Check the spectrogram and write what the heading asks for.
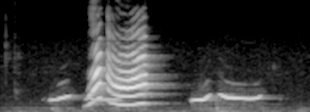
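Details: Pet Indian ringneck parrot indoors, said to talk nonstop and say "mummy": a short rising note, then a loud, rich, wavering two-part vocalization, then a clear level whistle with a small upward flick.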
